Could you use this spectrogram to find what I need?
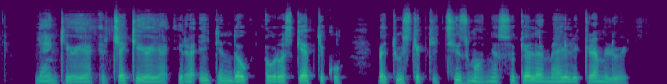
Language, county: Lithuanian, Kaunas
